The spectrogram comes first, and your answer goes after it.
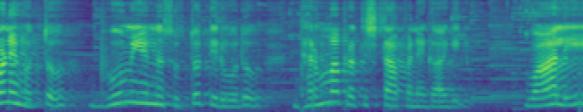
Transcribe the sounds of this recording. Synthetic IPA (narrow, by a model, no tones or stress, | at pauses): pːɐɳeɦot̪ːu | bʱuːmijɐnːusut̪ːot̪ːiɾuʋud̪u | d̪ʱɐɾmɐpɾɐt̪iʂʈʰaːpɐnɛɡaːɡi | ʋaːli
